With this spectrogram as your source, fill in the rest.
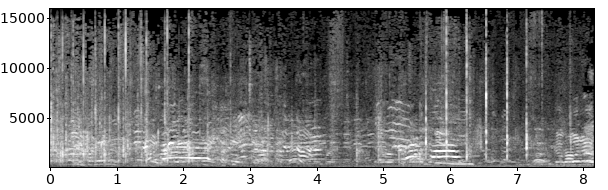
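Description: A crowd of men and women shouts and cheers outdoors.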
